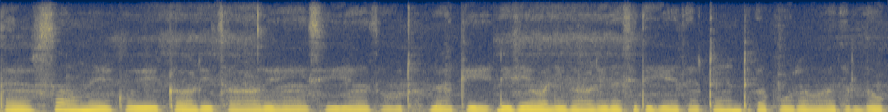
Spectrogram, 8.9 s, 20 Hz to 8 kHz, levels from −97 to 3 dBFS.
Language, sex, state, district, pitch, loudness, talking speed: Hindi, female, Uttar Pradesh, Etah, 220 Hz, -13 LUFS, 45 wpm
